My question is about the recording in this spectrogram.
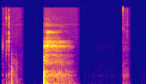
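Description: A man's breath close to the microphone: a short faint breath at the start, then a louder sigh-like breath about two-thirds of a second in that fades out, with dead silence between.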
